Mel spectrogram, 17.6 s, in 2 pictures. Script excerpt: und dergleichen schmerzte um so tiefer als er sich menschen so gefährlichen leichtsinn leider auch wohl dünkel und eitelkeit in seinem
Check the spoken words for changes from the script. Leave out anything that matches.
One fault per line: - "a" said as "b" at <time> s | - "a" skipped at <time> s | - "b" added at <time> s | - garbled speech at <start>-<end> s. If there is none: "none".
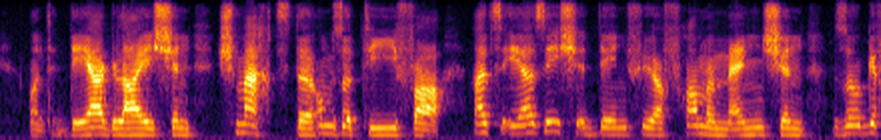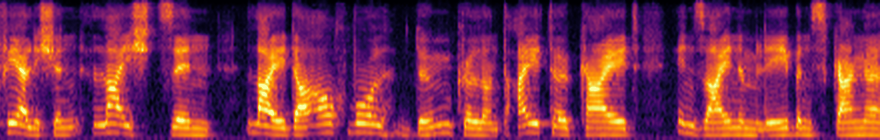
- "den für fromme" added at 5.8 s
